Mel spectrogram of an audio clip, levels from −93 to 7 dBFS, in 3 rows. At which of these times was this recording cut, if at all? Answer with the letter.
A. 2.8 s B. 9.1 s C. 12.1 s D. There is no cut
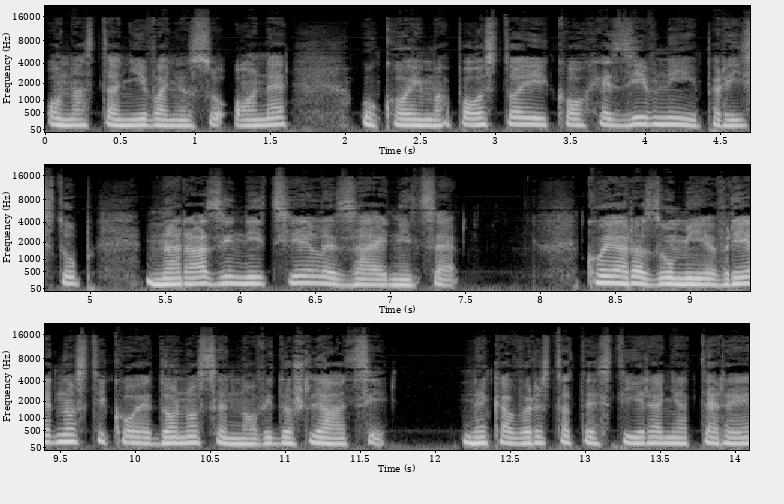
C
